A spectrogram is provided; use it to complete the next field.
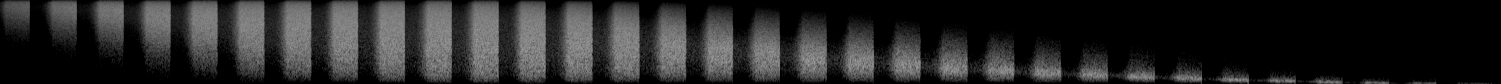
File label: Fall Side Chained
